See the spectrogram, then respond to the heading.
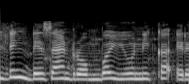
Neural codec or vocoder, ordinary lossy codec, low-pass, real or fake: codec, 16 kHz, 16 kbps, FunCodec, trained on LibriTTS, 50 frames a second; none; none; fake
